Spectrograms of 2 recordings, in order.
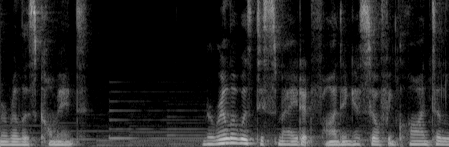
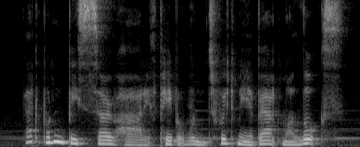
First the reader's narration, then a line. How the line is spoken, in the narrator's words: said Anne with a sigh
